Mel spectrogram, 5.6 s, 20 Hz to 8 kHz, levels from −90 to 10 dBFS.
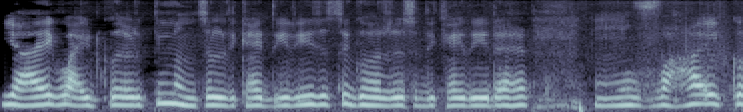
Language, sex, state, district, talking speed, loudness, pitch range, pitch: Hindi, female, Uttar Pradesh, Hamirpur, 225 wpm, -14 LUFS, 200-225 Hz, 210 Hz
